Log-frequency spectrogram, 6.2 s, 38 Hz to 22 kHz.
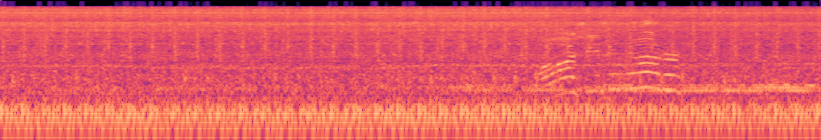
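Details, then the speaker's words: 1974 Ford F100 with a formerly locked-up engine, parked 21 years, with one vacuum leak remaining: lumpy, uneven idle with an irregular stumble every few beats; misfire, one dead cylinder. "oh yeah we got this part for a while running good on seven cylinders"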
